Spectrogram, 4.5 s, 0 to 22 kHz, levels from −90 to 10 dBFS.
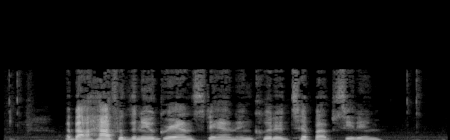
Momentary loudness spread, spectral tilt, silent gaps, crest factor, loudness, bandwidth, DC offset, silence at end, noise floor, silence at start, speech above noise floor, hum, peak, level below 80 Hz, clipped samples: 13 LU; -4.5 dB/octave; none; 26 dB; -24 LUFS; 11.5 kHz; under 0.1%; 0.7 s; -61 dBFS; 0.65 s; 37 dB; none; 0 dBFS; -58 dBFS; under 0.1%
